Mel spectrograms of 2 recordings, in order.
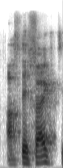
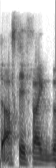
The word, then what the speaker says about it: RTFKT: So Artifact, and also the name is pronounced Artifact, even if we wrote it RTFKT. It's because when we started the company, we wanted to call it Artifact, but we couldn't find the domain name. It was already taken. So we used a special way of writing it with just weird letters. So it's cool because today it acts a bit like a secret code people need to know, you know, to really know how to pronounce the brand name.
